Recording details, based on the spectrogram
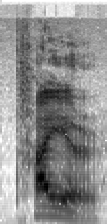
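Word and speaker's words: Tyre: 발음은 tire, 자동차 tire하고 발음이 같습니다.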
